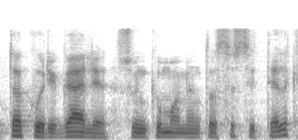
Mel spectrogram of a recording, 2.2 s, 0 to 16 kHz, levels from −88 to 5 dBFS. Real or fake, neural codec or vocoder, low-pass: fake; codec, 16 kHz, 1 kbps, X-Codec, WavLM features, trained on Multilingual LibriSpeech; 7.2 kHz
